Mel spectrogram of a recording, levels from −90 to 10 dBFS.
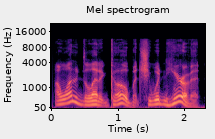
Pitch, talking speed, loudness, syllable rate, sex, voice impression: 145 Hz, 310 wpm, -16 LUFS, 6.1 syllables/s, male, masculine, adult-like, slightly fluent, slightly refreshing, sincere, friendly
